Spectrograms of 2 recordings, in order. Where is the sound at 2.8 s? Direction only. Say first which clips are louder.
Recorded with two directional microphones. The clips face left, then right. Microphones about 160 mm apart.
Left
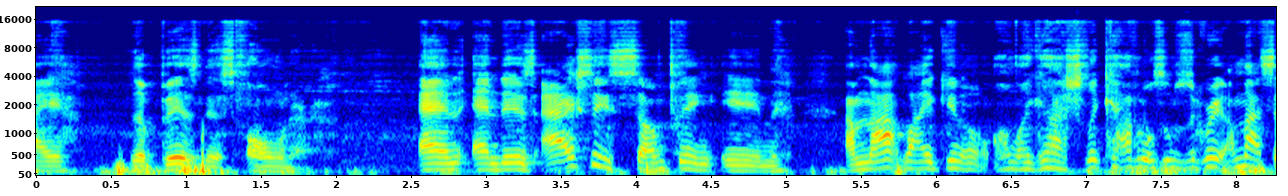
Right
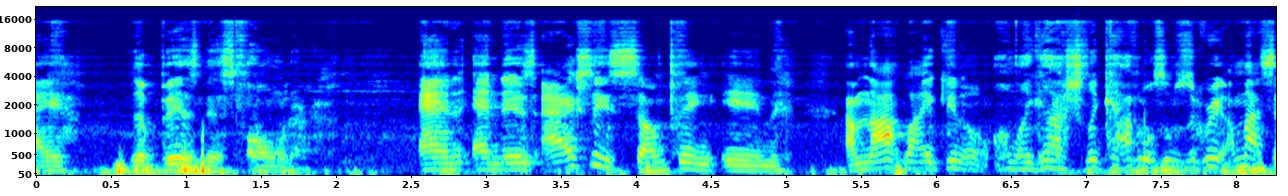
Left 6 dB; 35° left (ahead or behind).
